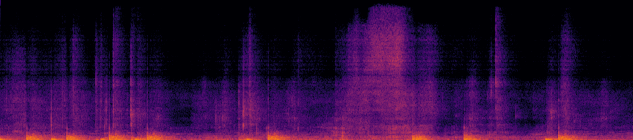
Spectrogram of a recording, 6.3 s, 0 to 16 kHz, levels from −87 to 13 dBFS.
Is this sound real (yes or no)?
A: no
